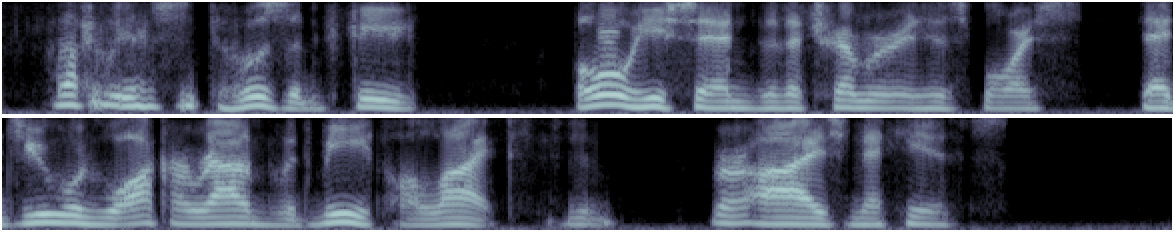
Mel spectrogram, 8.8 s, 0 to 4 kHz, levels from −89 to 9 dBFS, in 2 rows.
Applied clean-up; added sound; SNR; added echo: neural diffusion model UNIVERSE++.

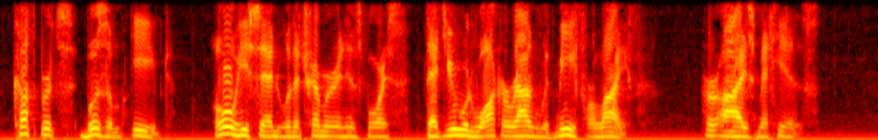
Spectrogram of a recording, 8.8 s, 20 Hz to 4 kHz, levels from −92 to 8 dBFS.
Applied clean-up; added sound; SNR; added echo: none; none; none; none.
